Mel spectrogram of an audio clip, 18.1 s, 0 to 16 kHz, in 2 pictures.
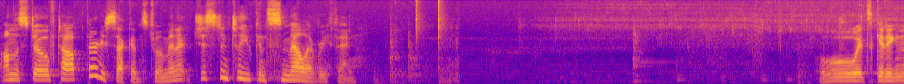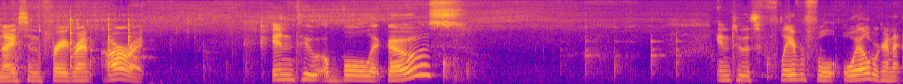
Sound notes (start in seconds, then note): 5.9 oil sizzling; 14.6 spoon thumping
